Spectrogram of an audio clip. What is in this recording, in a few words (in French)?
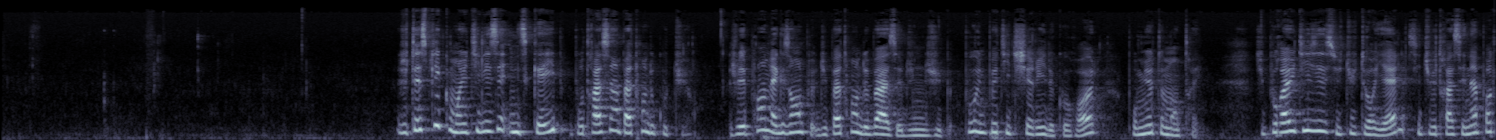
Voix off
